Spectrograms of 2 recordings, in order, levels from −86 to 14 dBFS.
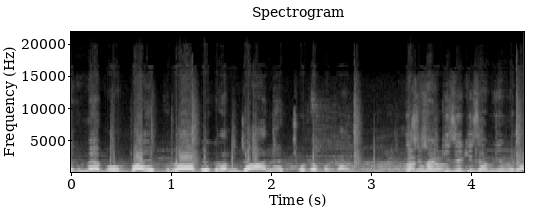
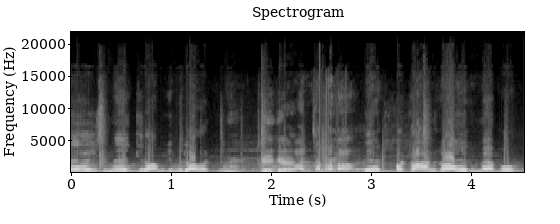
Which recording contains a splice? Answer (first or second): second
